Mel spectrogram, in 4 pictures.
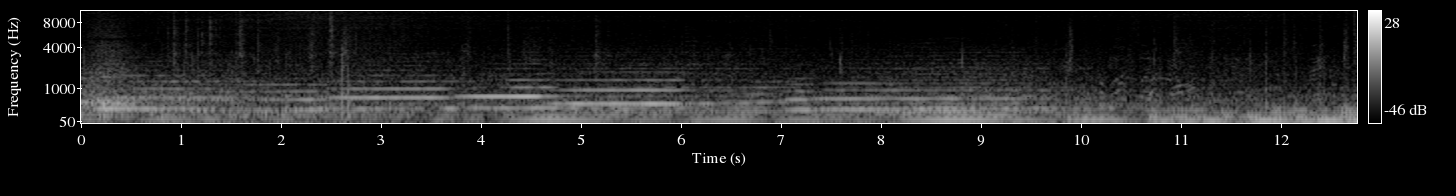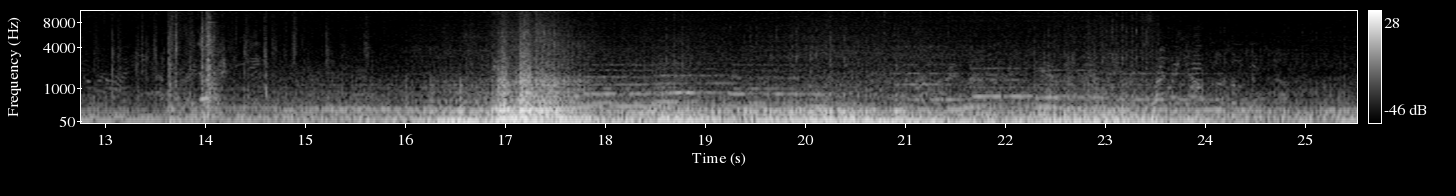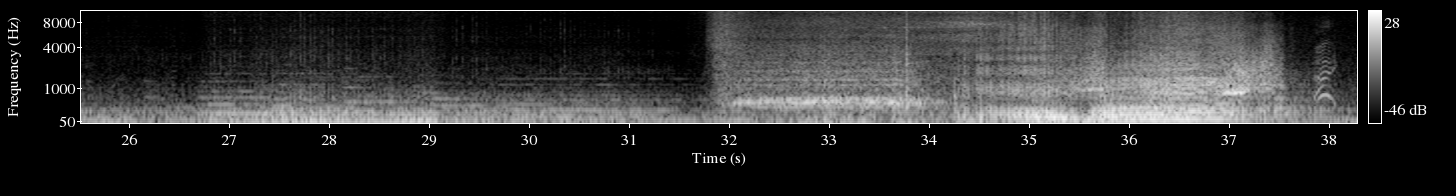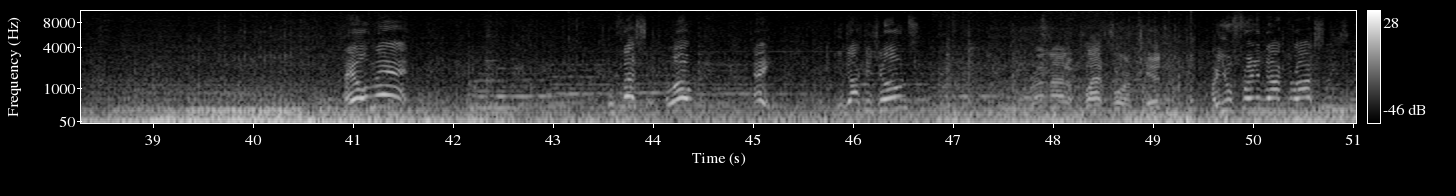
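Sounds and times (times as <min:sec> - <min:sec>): film music: 0:00.0 - 0:51.0
motorcycle engine running: 0:14.7 - 0:31.5, 0:38.2 - 0:43.1, 0:47.9 - 0:50.7
steam train: 0:31.6 - 0:37.1.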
